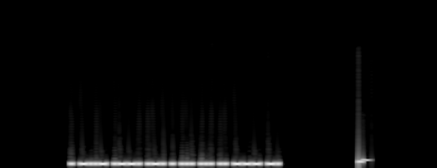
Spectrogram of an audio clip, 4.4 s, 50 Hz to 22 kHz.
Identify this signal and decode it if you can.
Morse code, heard as a keyed tone, about 53 wpm, 700 Hz. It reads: EXPRESSION
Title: Sentences from Top 1200 Words - New Word Drill - 50wpm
